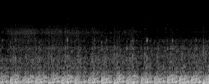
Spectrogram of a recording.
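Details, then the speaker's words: Honda Shadow V-twin after fitting Cobra Streetrod Slashdown exhaust, idling, recorded from about ten feet away at the end of a parking stall: deep, loping, steady thump with a throaty bark; normal idle. "at an idle from about 10 feet away again I'm at the end of the parking stall"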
